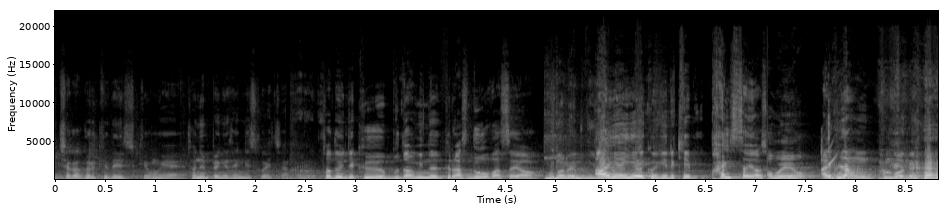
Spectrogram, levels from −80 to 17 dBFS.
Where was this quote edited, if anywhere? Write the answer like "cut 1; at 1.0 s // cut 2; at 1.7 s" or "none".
cut 1; at 2.6 s // cut 2; at 7.1 s

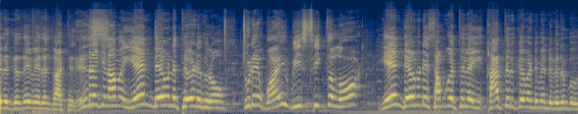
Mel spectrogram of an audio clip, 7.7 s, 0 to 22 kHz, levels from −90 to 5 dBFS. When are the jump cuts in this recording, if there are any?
cut 1; at 1.0 s

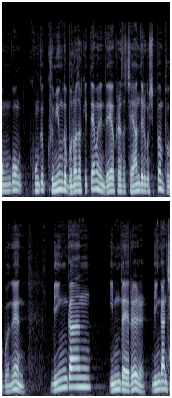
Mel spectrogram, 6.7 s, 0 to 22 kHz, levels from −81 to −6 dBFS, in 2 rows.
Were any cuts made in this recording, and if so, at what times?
none

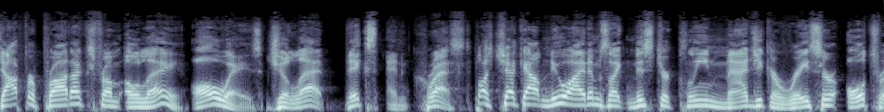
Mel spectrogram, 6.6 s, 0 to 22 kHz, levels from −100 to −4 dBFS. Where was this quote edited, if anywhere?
none

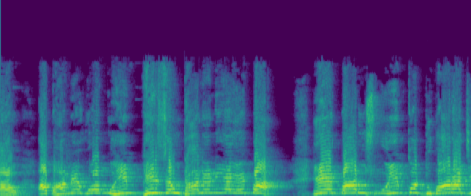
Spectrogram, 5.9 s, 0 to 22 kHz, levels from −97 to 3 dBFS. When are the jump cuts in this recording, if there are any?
none

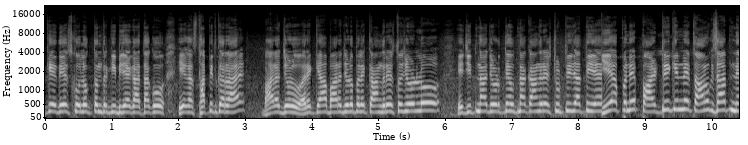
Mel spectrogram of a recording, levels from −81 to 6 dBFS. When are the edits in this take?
cut 1; at 3.1 s // cut 2; at 8.3 s

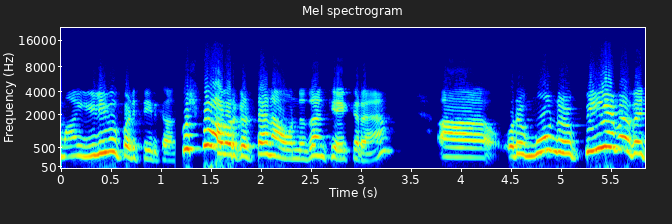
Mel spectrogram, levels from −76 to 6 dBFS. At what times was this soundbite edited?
cut 1; at 1.0 s

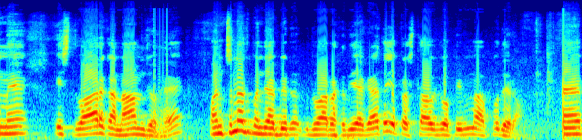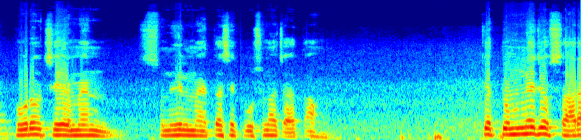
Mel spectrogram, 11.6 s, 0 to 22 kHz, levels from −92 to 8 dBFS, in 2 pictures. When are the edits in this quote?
cut 1; at 5.6 s

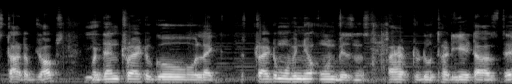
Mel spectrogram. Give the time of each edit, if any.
cut 1; at 3.8 s

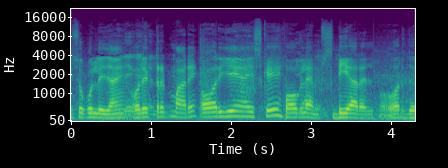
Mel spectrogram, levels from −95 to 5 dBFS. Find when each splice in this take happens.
none

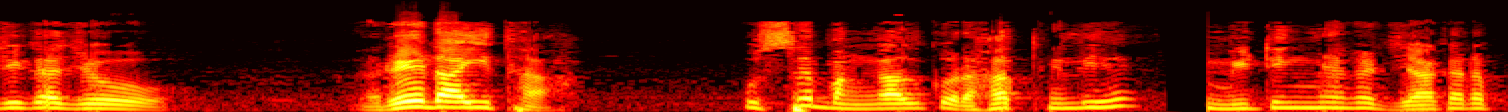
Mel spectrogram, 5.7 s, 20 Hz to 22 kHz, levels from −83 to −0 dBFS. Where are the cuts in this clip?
cut 1; at 4.6 s

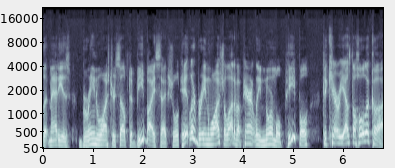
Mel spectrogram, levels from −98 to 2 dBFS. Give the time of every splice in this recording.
cut 1; at 2.7 s

